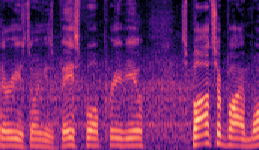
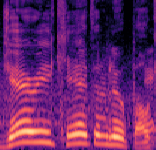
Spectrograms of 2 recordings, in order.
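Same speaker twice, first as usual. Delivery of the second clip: mock announcer name call; 3 semitones higher than usual. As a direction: stretch the name like a game show host. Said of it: "I walk around going".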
